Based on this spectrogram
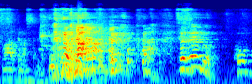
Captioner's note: laughter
